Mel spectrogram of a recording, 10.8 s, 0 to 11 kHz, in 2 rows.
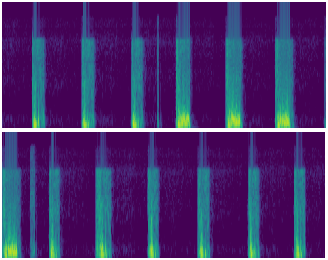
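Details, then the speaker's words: Regular thumping Korotkoff sounds at about 72 a minute, swelling then fading as the blood pressure cuff deflates; the full sequence played without pause, the fifth sound's disappearance marking diastolic pressure in adults. "Básicamente, el quinto ruido de Corcov es cuando los ruidos se terminan. Esta ausencia de ruidos nos indica la presión diastólica en adultos."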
